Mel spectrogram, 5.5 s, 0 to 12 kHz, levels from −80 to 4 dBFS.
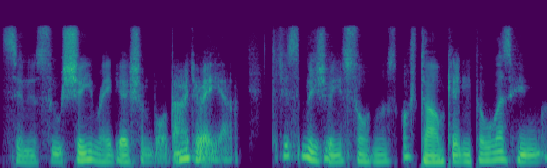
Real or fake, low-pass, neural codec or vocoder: fake; 7.2 kHz; codec, 16 kHz, 0.5 kbps, X-Codec, HuBERT features, trained on general audio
